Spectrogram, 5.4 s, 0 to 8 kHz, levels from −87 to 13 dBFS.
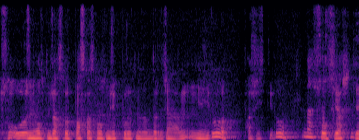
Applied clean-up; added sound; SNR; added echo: none; none; none; none.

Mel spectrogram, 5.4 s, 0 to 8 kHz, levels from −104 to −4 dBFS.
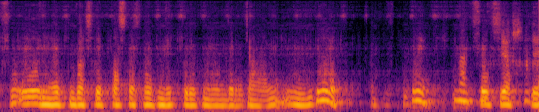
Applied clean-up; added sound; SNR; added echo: neural separator model SepFormer DNS4.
